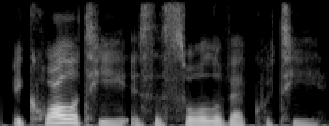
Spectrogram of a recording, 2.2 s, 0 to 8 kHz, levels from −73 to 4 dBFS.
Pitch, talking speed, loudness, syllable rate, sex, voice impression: 170 Hz, 165 wpm, -19 LUFS, 5.5 syllables/s, female, feminine, adult-like, clear, fluent, intellectual, slightly elegant, lively, strict, sharp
